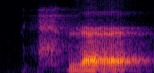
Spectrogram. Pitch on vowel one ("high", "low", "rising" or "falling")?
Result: low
